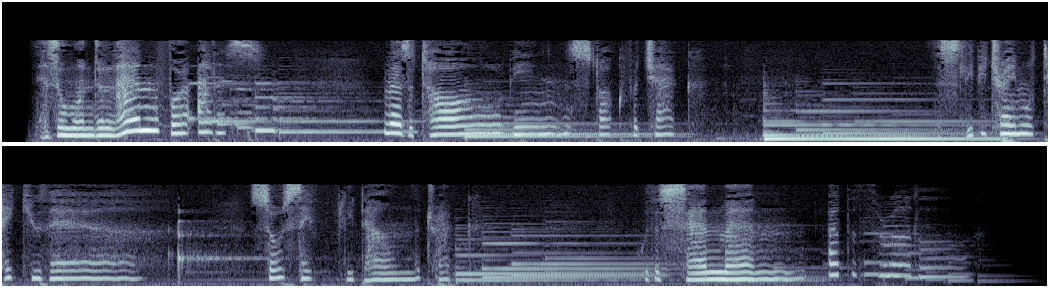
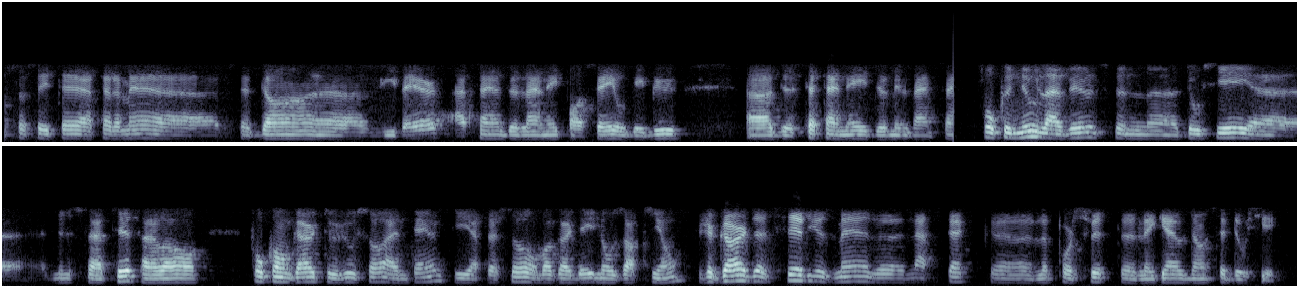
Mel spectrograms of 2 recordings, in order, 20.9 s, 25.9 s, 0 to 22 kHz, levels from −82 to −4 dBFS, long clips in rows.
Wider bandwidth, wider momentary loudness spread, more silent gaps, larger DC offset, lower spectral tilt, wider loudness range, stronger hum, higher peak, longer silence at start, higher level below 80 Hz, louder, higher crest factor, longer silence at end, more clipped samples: first, 7.4 kHz vs 3.9 kHz; first, 17 LU vs 13 LU; neither; neither; second, -5 dB/octave vs -8.5 dB/octave; about the same, 7 LU vs 5 LU; neither; first, -2 dBFS vs -6 dBFS; first, 0.35 s vs 0 s; first, -44 dBFS vs -82 dBFS; first, -19 LUFS vs -26 LUFS; about the same, 18 dB vs 22 dB; first, 0.8 s vs 0.25 s; neither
